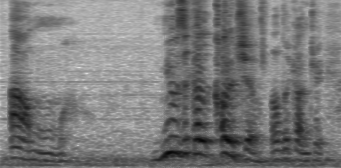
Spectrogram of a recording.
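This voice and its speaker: A woman with a Jamaican accent and very wide pitch swings. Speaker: folklorist. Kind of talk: interview answer. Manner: bright, sunny. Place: home room.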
